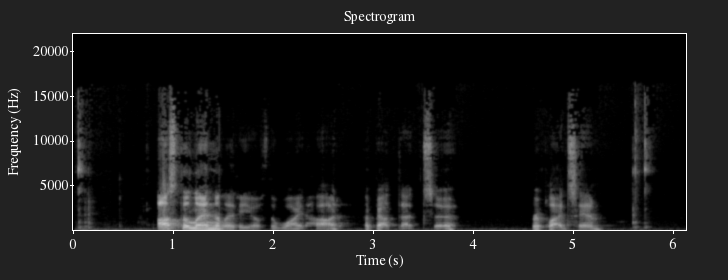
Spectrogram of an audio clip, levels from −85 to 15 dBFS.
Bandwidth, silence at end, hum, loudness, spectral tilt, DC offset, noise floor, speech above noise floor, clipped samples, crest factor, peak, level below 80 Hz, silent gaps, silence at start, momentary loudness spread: 16.5 kHz; 0.4 s; none; -20 LUFS; -4 dB/octave; under 0.1%; -61 dBFS; 41 dB; under 0.1%; 20 dB; 0 dBFS; -58 dBFS; none; 0.05 s; 21 LU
